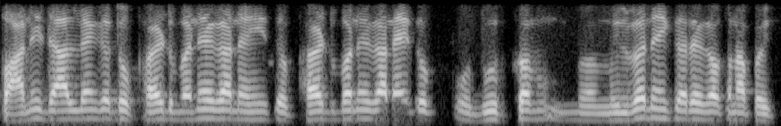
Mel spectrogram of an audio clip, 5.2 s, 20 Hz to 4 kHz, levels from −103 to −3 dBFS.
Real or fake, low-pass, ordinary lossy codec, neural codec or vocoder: real; 3.6 kHz; none; none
